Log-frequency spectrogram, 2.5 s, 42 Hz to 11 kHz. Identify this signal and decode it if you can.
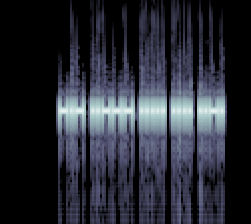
Morse code, heard as a keyed tone, about 44 wpm, 700 Hz. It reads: K25HF
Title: Code Groups - 5 Letter:Numbers - 45wpm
